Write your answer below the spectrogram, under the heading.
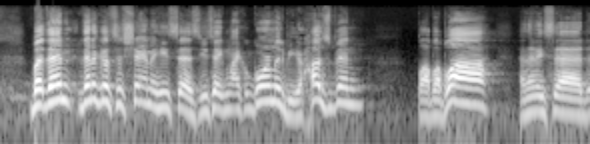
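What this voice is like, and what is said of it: Usual voice. Nothing is said of it.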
